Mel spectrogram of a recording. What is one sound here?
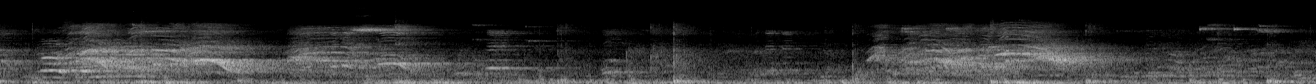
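Girls shout and call out in a large echoing gym.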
